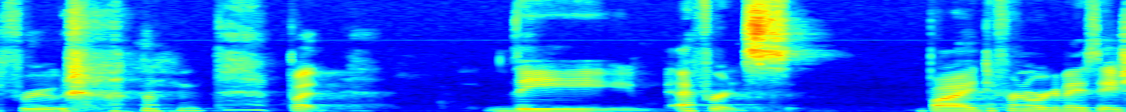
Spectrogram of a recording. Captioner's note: chuckling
